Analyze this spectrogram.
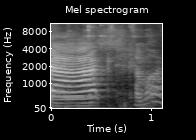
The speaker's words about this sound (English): that wasn't us. No. That was the dog. And he's coming back.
